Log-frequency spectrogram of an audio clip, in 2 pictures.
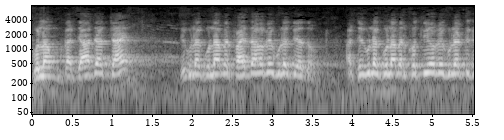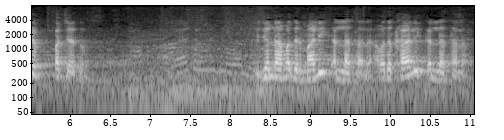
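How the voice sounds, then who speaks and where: A man's voice: on the high side, steady tone, fairly quick, long pauses. An older man from Bangladesh giving a sermon, telling stories and chanting invocations. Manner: storytelling preaching with chanted invocations. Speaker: preacher. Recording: dull lo-fi recording.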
